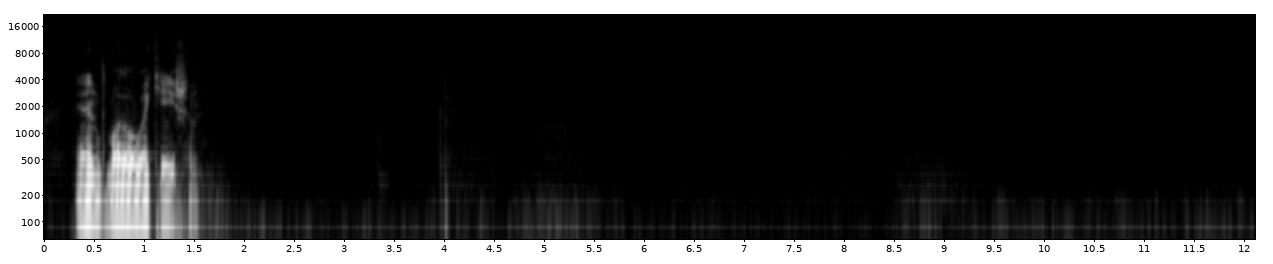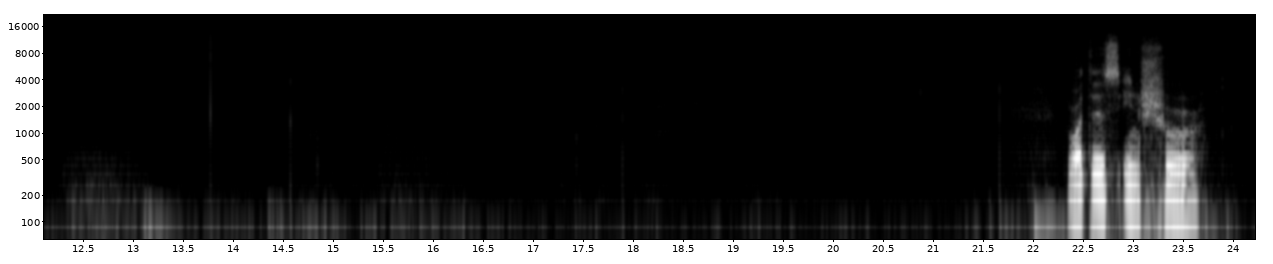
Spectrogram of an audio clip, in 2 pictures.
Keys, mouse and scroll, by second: 1.0 scroll down 1, 3.8-4.4 scroll down 1, 4.8 scroll up 4, 10.9 scroll down 1, 12.7 scroll down 1, 17.2 scroll down 1, 22.8 click.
